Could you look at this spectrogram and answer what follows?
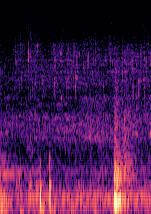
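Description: Toilet tank refilling with water after a flush on a newly installed toilet: faint trickling and splashing with a few soft gurgling bumps, quiet and close, without speech.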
